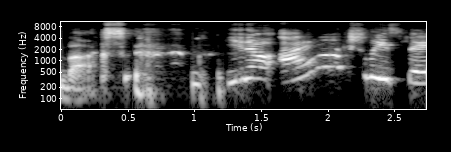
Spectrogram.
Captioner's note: laughs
